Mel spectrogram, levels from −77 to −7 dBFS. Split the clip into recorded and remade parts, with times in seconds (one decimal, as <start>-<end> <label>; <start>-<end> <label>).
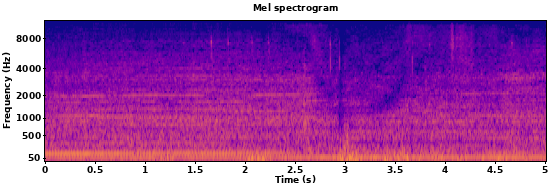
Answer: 0.0-5.0 recorded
